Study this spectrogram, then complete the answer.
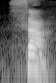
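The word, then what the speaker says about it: sans: isn't there Noah Noah son we don't pronounce the S at the end so we just pronounce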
